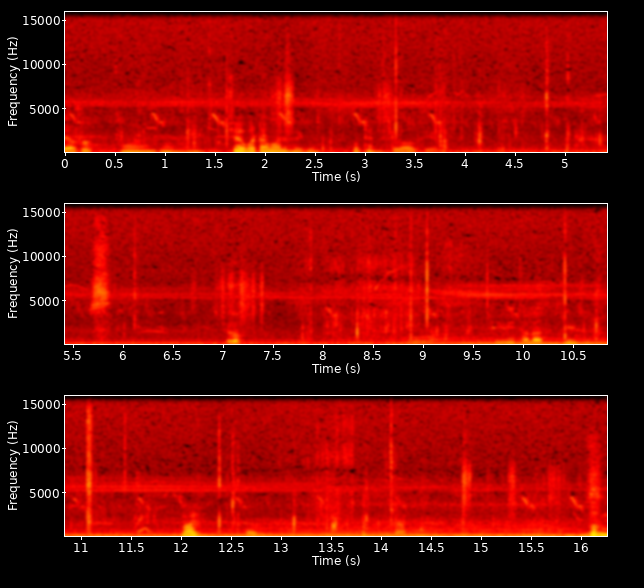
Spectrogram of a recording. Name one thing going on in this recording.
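A cow licks a newborn calf with wet, rasping strokes.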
